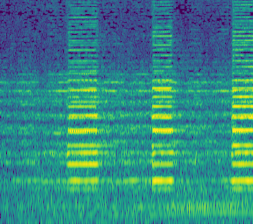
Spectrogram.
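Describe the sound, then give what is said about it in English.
Car horns honk in three short, loud blasts, each a bright, buzzy tone, rising over a steady rumble of traffic noise, as drivers sound their horns in support of several hundred people at a Christmas demonstration in wintry central Kyiv, Ukraine. No one speaks. “It's pretty noisy, as you can hear, drivers sounding their horns in support of the several hundred people who have gathered here in the wintry heart of Kyiv to stage a special Christmas demonstration in support of the thousands of Ukrainians who”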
